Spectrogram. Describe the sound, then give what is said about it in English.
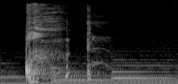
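A sharp cough bursts out from a speaker at a church service, followed by a couple of short throat-clearing rasps, then a low steady hum with no talking. “I'm going to apologize beforehand. If I start coughing, just ignore me.”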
